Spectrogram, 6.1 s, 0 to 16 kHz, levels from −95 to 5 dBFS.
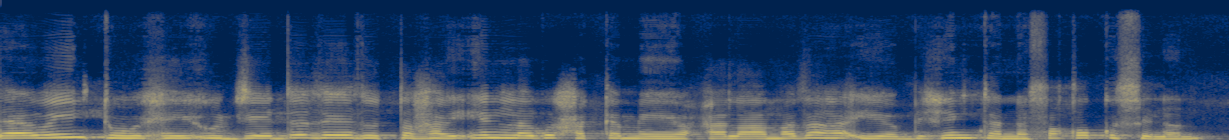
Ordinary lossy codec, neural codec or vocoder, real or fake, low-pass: none; codec, 32 kHz, 1.9 kbps, SNAC; fake; 14.4 kHz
